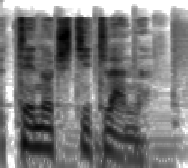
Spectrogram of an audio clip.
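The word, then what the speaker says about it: Tenochtitlan: Il s'agit de Tenot Titlan. Les villes Maya ont généralement des noms difficiles à prononcer comme Yaak Shilan.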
